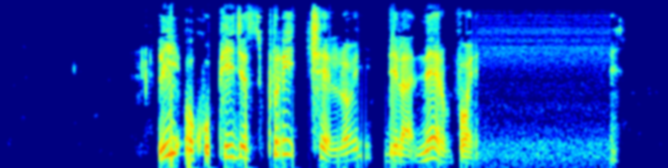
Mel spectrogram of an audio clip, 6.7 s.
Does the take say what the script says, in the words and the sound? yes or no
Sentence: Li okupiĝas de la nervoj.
no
